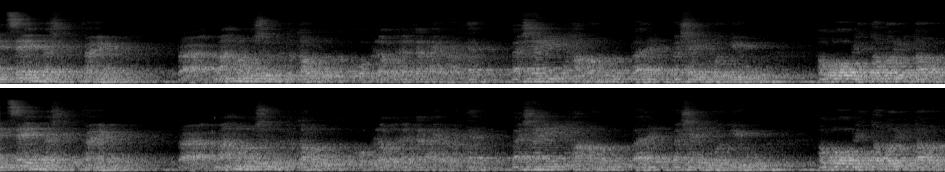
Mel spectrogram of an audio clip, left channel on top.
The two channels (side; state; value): both; normal; correlation 0.57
